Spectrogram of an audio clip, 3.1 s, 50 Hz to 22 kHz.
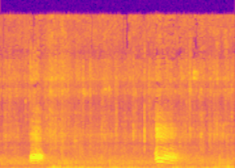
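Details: Feeding crows, fighting on 13 March 2026, give two loud caws: a short, bright one and then a longer, harsher, ragged one, over low rumble.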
